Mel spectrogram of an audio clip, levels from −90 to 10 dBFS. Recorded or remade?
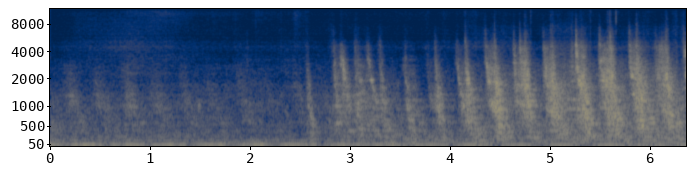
remade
